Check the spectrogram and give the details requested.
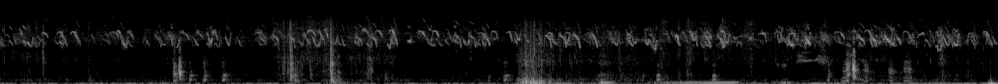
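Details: Free-range chickens and new baby chicks on a farm: continuous high, twittering chick peeps with scattered clucks, interrupted by a loud low bump and rumbling near the middle.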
